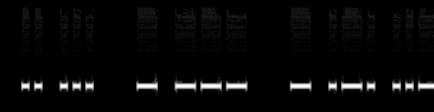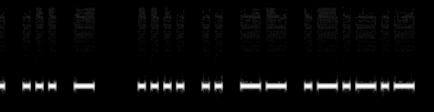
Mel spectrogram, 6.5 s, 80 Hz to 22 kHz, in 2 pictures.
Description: Morse code, heard as a keyed tone, about 25 wpm, 1000 Hz. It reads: IS TO TRUST HIM.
